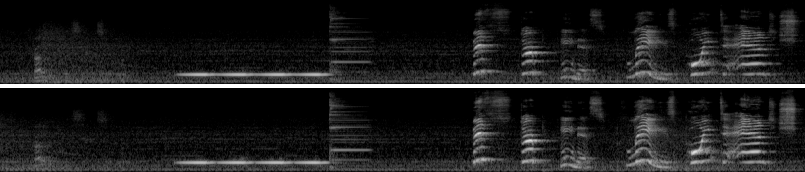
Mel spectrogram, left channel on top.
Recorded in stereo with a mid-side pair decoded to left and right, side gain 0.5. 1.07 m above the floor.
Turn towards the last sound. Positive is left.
turn(degrees=-40)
